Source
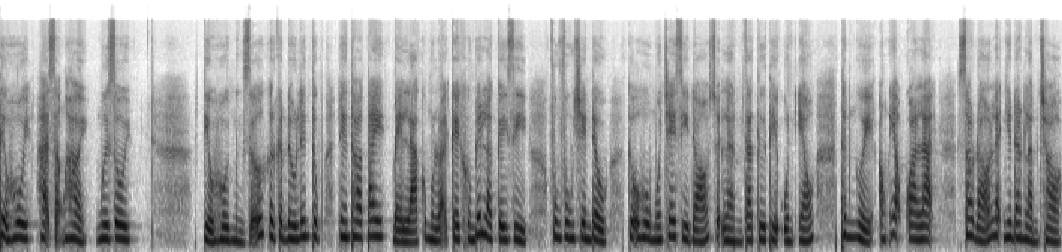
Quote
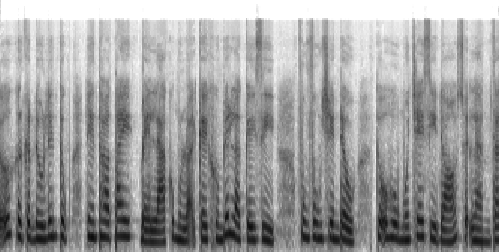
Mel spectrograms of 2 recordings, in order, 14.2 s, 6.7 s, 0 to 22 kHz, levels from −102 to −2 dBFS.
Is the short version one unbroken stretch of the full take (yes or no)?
yes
